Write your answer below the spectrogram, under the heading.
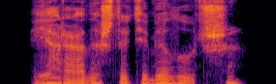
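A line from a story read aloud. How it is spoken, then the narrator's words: Whisper. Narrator (Russian): прошептала Нань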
